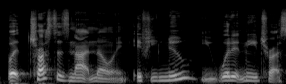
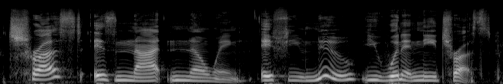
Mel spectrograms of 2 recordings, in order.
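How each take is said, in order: First: It is said at normal speed. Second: It is said more slowly.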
